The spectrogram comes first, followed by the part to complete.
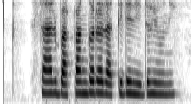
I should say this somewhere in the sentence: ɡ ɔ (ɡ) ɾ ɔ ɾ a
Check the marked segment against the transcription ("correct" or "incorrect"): incorrect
